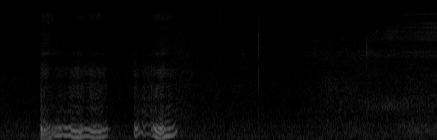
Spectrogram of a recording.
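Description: Two rough, fluttering snores about a second apart, then quiet room noise.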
